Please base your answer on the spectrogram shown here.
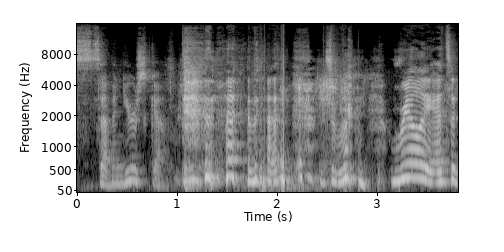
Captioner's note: laughs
